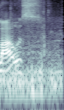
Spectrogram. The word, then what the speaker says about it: Laos: You You leave out the S.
